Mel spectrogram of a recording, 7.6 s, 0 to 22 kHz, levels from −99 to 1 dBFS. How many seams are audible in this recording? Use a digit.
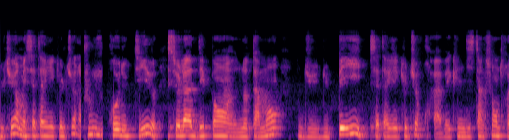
6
